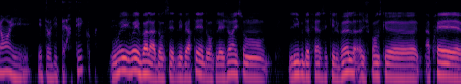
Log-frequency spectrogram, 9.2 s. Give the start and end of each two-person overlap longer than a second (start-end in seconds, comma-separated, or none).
none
